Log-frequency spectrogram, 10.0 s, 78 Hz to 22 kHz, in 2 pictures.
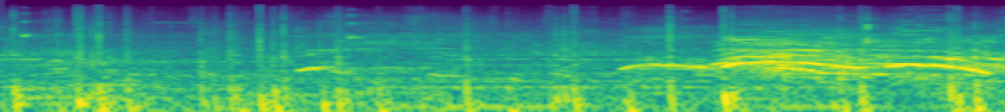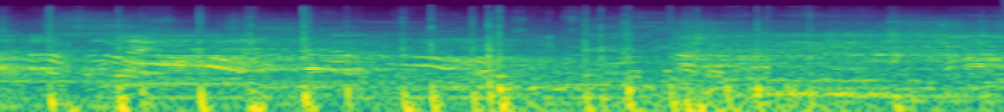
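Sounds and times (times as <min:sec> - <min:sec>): basketballs bouncing on hardwood: 0:00.0 - 0:09.1.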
